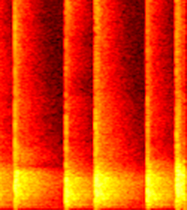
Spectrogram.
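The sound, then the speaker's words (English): Five sharp hand claps ring out at a slightly uneven pace as the character Anil claps, each one loud and crisp with a short fading tail. No voices are heard. “Anil claps.”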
